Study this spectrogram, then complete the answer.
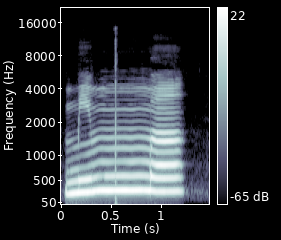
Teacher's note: میم پر مشدد ہے یعنی یہاں پر بھی غنہ ہوتا ہے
